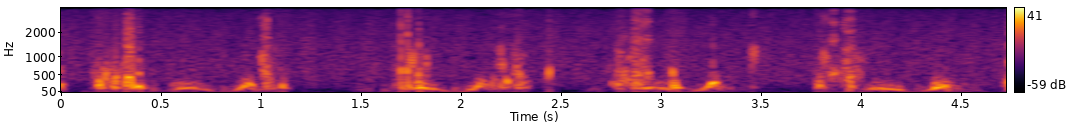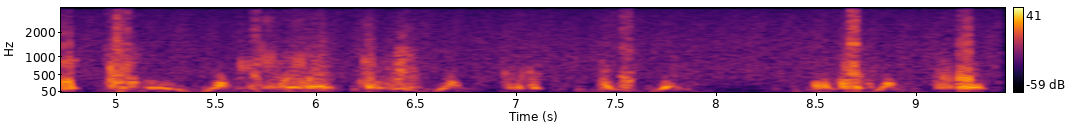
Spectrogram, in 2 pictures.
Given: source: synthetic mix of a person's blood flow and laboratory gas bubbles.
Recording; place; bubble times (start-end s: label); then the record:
Doppler ultrasound of blood flow; precordium
0.01-0.06 s: bubbles
0.18-0.47 s: bubbles
1.02-1.19 s: bubbles
1.69-1.90 s: bubbles
2.17-2.38 s: bubbles
2.44-2.51 s: bubbles
2.77-2.99 s: bubbles
3.05-3.16 s: bubbles
3.47-3.53 s: bubbles
3.79-4.06 s: bubbles
4.73-4.86 s: bubbles
4.97-5.16 s: bubbles
5.62-6.14 s: bubbles
6.23-6.56 s: bubbles
6.94-7.16 s: bubbles
7.44-7.63 s: bubbles
8.48-8.83 s: bubbles
9.11-9.38 s: bubbles
From the record:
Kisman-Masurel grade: 243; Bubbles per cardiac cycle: several, 3 to 8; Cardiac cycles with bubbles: 100%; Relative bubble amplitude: loud (0.450 to 0.775); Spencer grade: 3 (all of the cardiac periods contain showers or single bubble signals, but not dominating or overriding the cardiac motion signals); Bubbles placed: only in the low amplitude regions of the cardiac cycle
